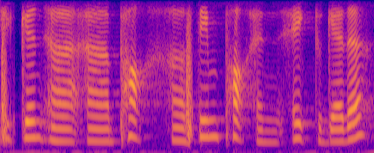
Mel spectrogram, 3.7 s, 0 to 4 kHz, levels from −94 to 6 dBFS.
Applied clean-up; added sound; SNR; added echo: none; none; none; none.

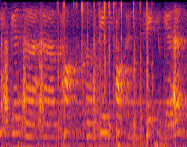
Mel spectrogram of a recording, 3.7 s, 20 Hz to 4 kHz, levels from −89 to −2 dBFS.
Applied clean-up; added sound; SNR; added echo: none; Typing; 1 dB; reverberation time 1.4 s.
